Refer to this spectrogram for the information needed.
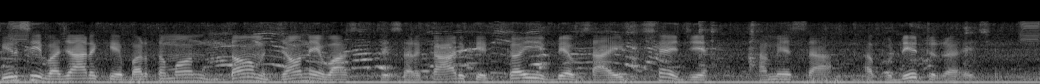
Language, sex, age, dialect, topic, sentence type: Maithili, male, 31-35, Angika, agriculture, statement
